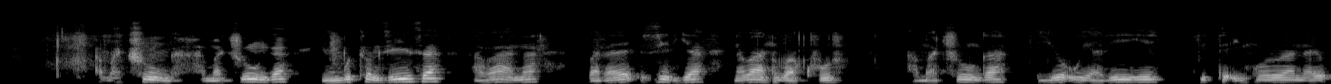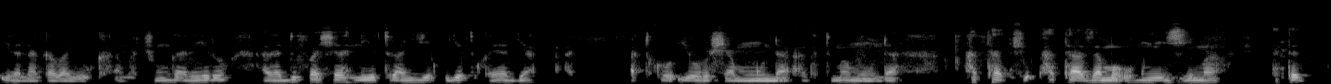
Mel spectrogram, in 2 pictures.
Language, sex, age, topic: Kinyarwanda, male, 50+, agriculture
